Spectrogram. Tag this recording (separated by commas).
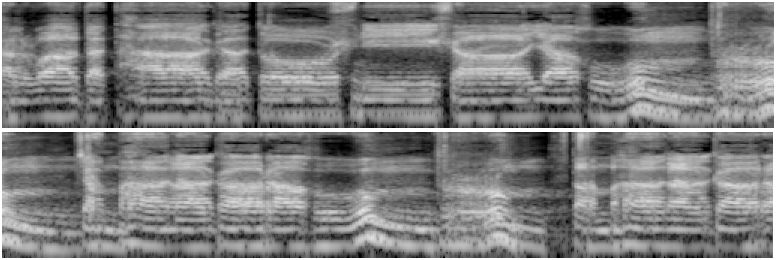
Mantra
